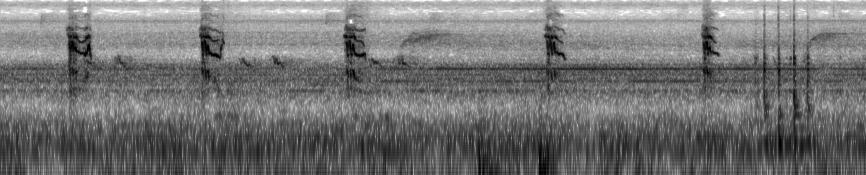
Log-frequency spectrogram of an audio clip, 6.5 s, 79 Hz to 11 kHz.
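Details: A single nestling eastern bluebird begging from its nest, morning of 25 June 2022, not fed for some time; five short, scratchy, high calls about a second apart, a few faint clicks after.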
